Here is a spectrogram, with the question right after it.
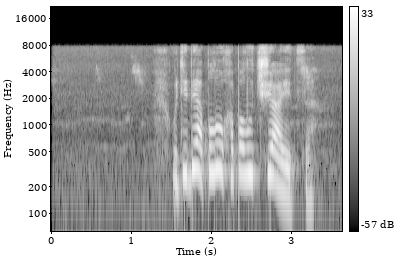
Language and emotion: Russian, angry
